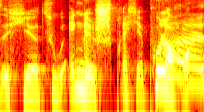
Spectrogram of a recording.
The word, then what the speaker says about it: Polaroid: Das ist schön, wie du es Englisch aussprichst. Polaroid.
